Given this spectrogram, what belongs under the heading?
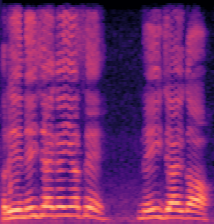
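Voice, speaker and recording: A woman's voice: mid-range voice, fairly quick, mellow, a little hiss or hum, natural voice. A woman voicing a young man, a cousin who keeps repeating himself insistently in a homemade story. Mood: agitated. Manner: repetitive, insistent. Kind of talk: amateur storytelling voice acting.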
